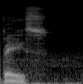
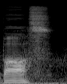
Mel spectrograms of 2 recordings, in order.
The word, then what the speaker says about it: bass: right or this boss I know it's pronounced bass but I like to pronounce it boss whatever B uh I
